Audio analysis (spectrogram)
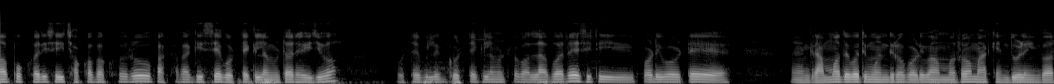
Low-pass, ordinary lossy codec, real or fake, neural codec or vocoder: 7.2 kHz; none; real; none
